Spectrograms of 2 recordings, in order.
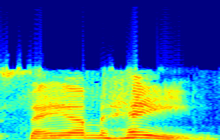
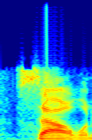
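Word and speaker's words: Samhain: holy days of and again it looks like Sam Hayne some guy named Sam Hayne but it's pronounced saln again it's Celtic and Irish and Nordic and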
